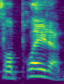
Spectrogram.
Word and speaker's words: La Plata: I think I called it La Plata. He goes, no, it's La Plata.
